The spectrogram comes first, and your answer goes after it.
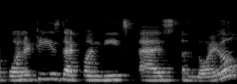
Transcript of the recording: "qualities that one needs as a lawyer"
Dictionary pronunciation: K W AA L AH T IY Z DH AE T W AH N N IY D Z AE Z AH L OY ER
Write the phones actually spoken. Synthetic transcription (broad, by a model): K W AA L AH T IY Z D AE T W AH N L IY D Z AE Z AH L OY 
